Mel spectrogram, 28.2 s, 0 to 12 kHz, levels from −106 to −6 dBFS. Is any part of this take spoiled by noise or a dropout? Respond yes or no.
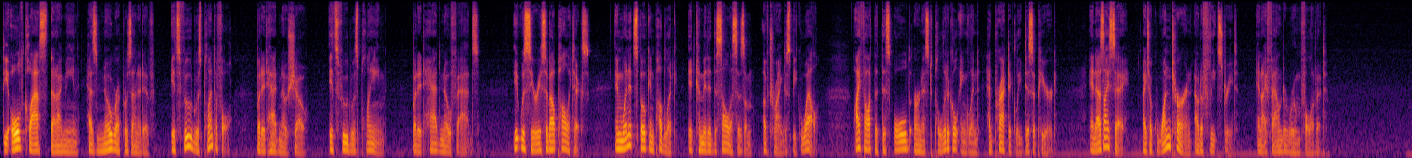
no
